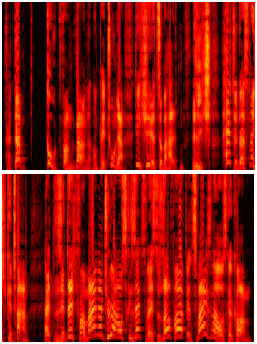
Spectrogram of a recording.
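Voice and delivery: high, loud contemptuous scolding; scornful aunt. Acted. Aunt scolding Harry about the orphanage. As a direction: lay into him. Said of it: "knurrte Tante Magda".

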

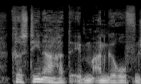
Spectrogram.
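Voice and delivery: plain reading voice

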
